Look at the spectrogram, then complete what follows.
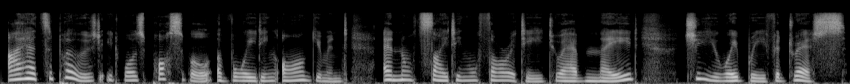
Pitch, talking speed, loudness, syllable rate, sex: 180 Hz, 140 wpm, -21 LUFS, 4.4 syllables/s, female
